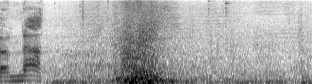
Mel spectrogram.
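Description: A blade whooshes and strikes with a burst of crackling energy.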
